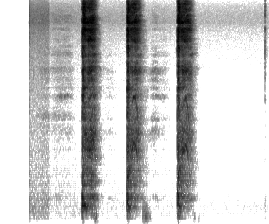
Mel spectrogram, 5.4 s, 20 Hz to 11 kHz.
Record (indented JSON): {
  "three_cough_length": "5.4 s",
  "three_cough_amplitude": 26028,
  "three_cough_signal_mean_std_ratio": 0.29,
  "survey_phase": "beta (2021-08-13 to 2022-03-07)",
  "age": "45-64",
  "gender": "Female",
  "wearing_mask": "No",
  "symptom_none": true,
  "smoker_status": "Never smoked",
  "respiratory_condition_asthma": false,
  "respiratory_condition_other": false,
  "recruitment_source": "REACT",
  "submission_delay": "1 day",
  "covid_test_result": "Negative",
  "covid_test_method": "RT-qPCR",
  "influenza_a_test_result": "Negative",
  "influenza_b_test_result": "Negative"
}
